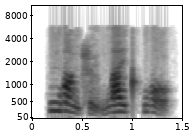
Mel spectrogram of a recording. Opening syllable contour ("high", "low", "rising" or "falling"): falling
